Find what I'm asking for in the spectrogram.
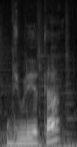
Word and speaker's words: Julieta: Všiml jsem si, že písmeno J vyslovujete anglicky J, ale správná španělská výslovnost je H. Jak Takže jsem už, Romeo jak jsem, i jak... – Julieta je Romeo i Julieta, Joya de Nicaragua a tak dále a tak dále.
